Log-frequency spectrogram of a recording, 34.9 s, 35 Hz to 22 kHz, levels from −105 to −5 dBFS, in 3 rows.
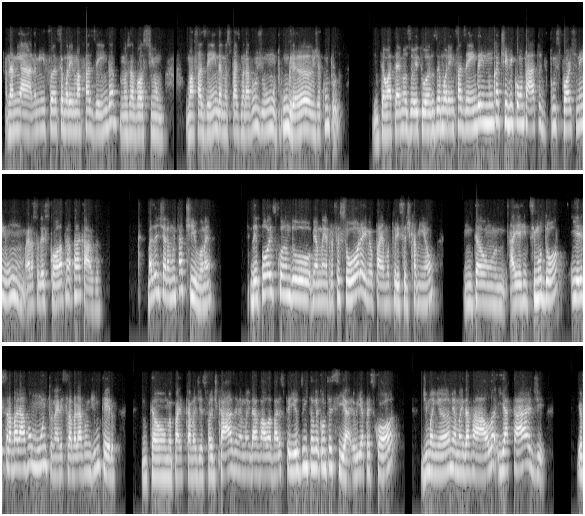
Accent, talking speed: Brazilian, 195 wpm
